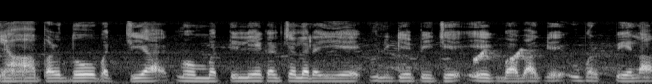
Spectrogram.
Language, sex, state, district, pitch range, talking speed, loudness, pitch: Hindi, male, Haryana, Rohtak, 150-155 Hz, 145 wpm, -19 LUFS, 155 Hz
